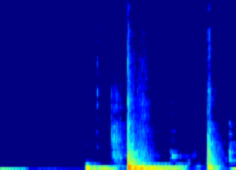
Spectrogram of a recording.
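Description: A woman's groan of frustration, muffled by the hand pressed over her mouth. It comes in two parts about a second in, the second louder and more abrupt.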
